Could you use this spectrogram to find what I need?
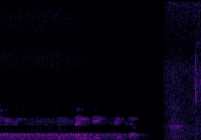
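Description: A dial knob turns with a soft scrape.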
